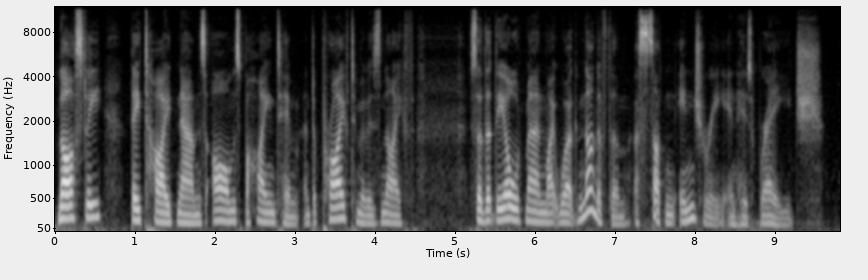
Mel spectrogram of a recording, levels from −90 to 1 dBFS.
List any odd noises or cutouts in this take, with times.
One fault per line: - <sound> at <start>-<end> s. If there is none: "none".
none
